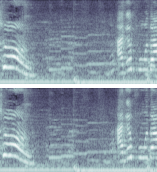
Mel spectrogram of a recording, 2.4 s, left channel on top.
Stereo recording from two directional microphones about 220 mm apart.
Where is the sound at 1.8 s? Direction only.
25° right (ahead or behind).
